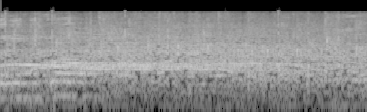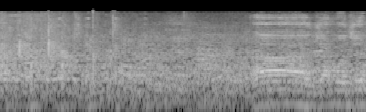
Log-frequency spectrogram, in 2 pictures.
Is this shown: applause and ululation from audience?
yes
